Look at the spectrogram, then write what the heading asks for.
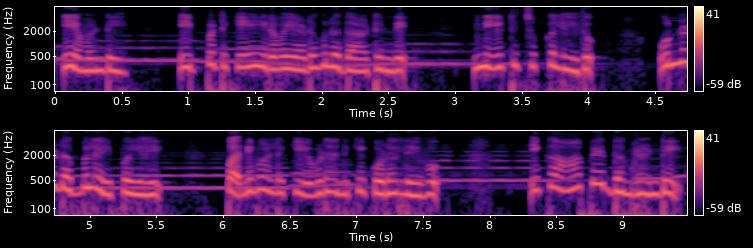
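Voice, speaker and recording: A woman's voice: a little high, moderate pace, pauses often, mellow, soft background music, natural voice. A woman playing a worried, sensible farmer's wife in an acted folk tale, pleading and cautioning. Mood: anxious, pleading. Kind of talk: dramatized folk moral story acting.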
